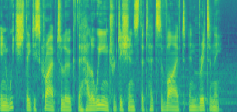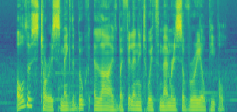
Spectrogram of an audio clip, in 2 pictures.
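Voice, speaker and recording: Music plays behind a man speaking at a fairly quick pace with a Russian accent. His pitch is very deep and low, with ordinary pitch variation. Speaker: YouTuber reviewing druidry books. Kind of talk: book review. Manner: formal.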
